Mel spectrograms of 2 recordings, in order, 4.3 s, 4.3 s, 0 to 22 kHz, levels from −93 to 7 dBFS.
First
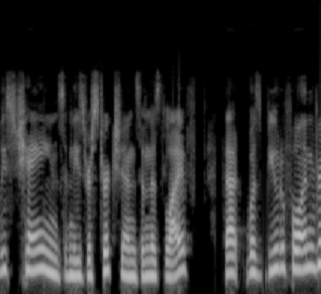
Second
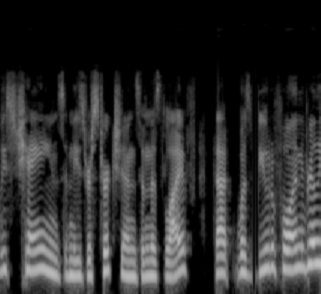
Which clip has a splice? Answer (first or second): second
